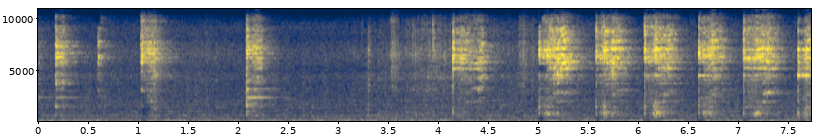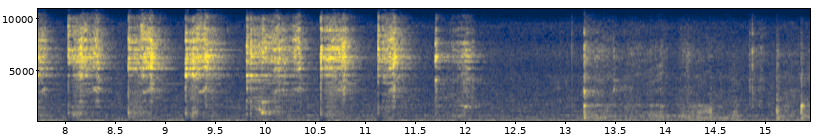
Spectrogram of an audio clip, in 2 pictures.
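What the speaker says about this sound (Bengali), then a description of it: "এরকম সময় এখানে নারকেল যে ভাজাটা করেছি সেটা দিয়ে দেবো" Fried coconut is added to a pot of rice and lentils coming to a boil, then stirred with a metal spoon, giving repeated clinks and scrapes over a steady bubbling simmer, close and fairly loud throughout.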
